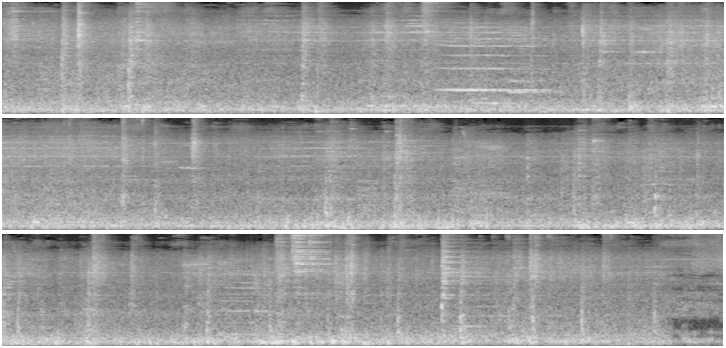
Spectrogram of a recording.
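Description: Avadh Assam Express passenger train running on the line: a steady rumble of wheels on rail with repeated clicks and knocks as the wheels pass over rail joints. A short tone sounds briefly about four and a half seconds in.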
